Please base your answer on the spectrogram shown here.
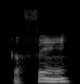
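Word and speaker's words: café: stress is lampar mus Cafe this was ends with an E so you would think the um stress is before that one before the last syllable but it's not because we have that accent Cafe can okay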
